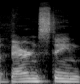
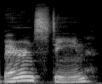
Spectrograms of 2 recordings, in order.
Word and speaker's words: Berenstain: later an animated series, which we all grew up pronouncing Berenstein, and we all thought it was spelled Berenstein, like Stein. Turns out in reality it is spelled Stain, Stain, Berenstain.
